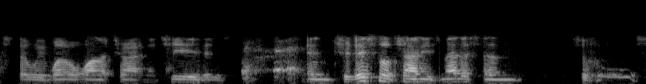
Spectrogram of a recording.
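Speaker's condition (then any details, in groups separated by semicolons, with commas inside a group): Parkinson's; some symptoms gradually improved with persistent proactive self-care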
